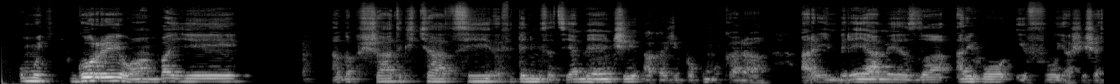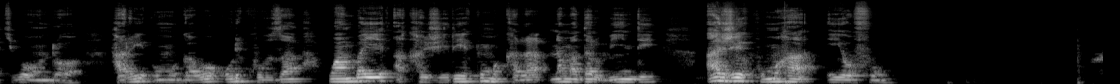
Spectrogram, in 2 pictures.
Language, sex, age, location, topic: Kinyarwanda, male, 18-24, Kigali, health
